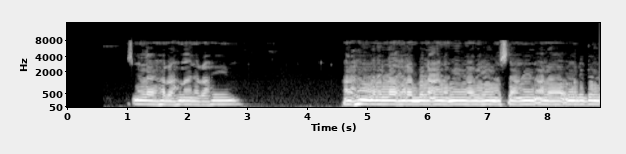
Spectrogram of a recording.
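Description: A man recites in a melodic, chanting voice into a microphone.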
